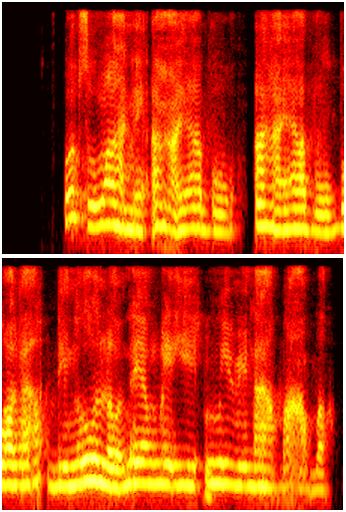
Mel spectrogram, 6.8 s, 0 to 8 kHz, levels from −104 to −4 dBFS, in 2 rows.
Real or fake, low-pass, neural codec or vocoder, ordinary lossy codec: fake; 7.2 kHz; codec, 24 kHz, 1.5 kbps, HILCodec; MP3, 64 kbps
